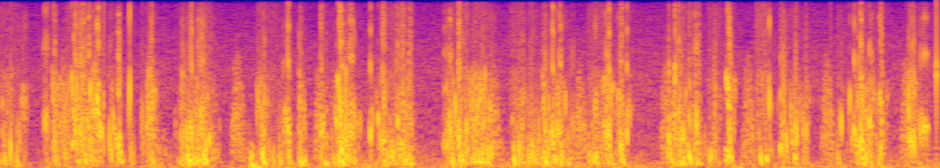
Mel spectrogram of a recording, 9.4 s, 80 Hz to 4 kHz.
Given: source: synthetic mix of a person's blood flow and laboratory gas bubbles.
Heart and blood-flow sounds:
Doppler ultrasound of blood flow; subclavian vein
0.00-0.33 s: bubbles
0.46-1.08 s: bubbles
1.10-1.40 s: bubbles
1.44-1.62 s: bubbles
1.78-2.24 s: bubbles
2.59-3.12 s: bubbles
3.24-3.65 s: bubbles
3.69-4.21 s: bubbles
4.46-5.00 s: bubbles
5.14-5.79 s: bubbles
5.91-6.40 s: bubbles
6.65-7.42 s: bubbles
7.60-7.77 s: bubbles
7.81-8.14 s: bubbles
8.31-8.34 s: bubbles
8.39-8.93 s: bubbles
9.07-9.40 s: bubbles
From the record:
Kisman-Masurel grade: 343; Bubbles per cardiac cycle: rolling drumbeat, 9 or more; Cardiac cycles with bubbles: 100%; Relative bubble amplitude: loud (0.450 to 0.775); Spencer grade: 3 (all of the cardiac periods contain showers or single bubble signals, but not dominating or overriding the cardiac motion signals); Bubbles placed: anywhere in the cardiac cycle

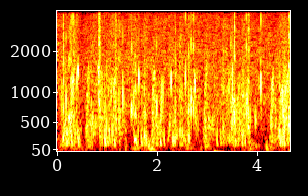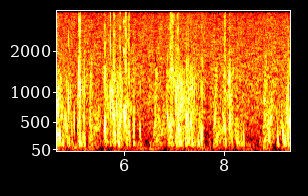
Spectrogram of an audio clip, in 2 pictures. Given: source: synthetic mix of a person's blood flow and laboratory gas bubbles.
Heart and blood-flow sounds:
Doppler ultrasound of blood flow; precordium
0.05-0.49 s: bubbles
0.79-1.35 s: bubbles
1.45-1.83 s: bubbles
1.94-2.18 s: bubbles
2.25-2.85 s: bubbles
3.16-3.89 s: bubbles
3.93-4.00 s: bubbles
4.04-4.13 s: bubbles
4.37-5.25 s: bubbles
5.56-6.35 s: bubbles
6.82-7.61 s: bubbles
7.95-8.44 s: bubbles
8.85-8.95 s: bubbles
9.03-9.33 s: bubbles
From the record:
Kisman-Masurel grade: 444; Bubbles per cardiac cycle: continuous sound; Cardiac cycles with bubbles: 100%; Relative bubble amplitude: maximal (0.775 to 0.999); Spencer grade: 4 (maximum detectable bubble signal sounding continuously throughout systole and diastole of every cardiac period, and overriding the amplitude of the normal cardiac signals); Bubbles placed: only in the low amplitude regions of the cardiac cycle

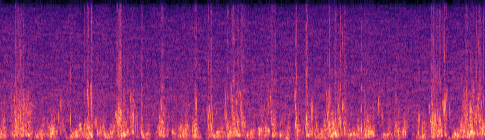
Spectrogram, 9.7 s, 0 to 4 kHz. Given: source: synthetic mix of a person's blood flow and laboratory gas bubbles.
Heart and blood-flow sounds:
Doppler ultrasound of blood flow; precordium
0.00-0.11 s: bubbles
0.18-0.68 s: bubbles
0.91-1.45 s: bubbles
1.66-2.15 s: bubbles
2.27-2.95 s: bubbles
3.12-3.77 s: bubbles
3.84-4.00 s: bubbles
4.12-4.36 s: bubbles
4.47-5.02 s: bubbles
5.14-5.75 s: bubbles
5.86-6.38 s: bubbles
6.48-7.09 s: bubbles
7.18-7.68 s: bubbles
7.87-8.49 s: bubbles
8.55-9.03 s: bubbles
9.23-9.71 s: bubbles
From the record:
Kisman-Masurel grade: 342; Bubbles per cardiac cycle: rolling drumbeat, 9 or more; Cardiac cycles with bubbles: 100%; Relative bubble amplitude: moderate (0.250 to 0.450); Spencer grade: 3 (all of the cardiac periods contain showers or single bubble signals, but not dominating or overriding the cardiac motion signals); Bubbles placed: anywhere in the cardiac cycle

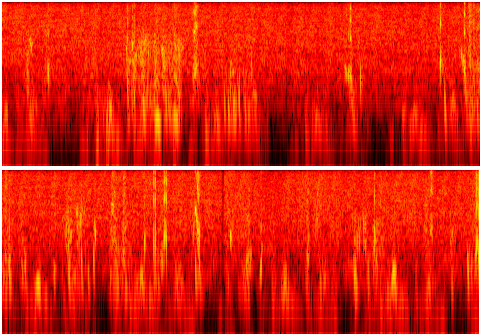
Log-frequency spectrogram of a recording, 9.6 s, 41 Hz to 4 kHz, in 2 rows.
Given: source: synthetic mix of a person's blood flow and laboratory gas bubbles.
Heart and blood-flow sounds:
Doppler ultrasound of blood flow; precordium
0.01-0.07 s: bubbles
0.24-0.32 s: bubbles
0.44-0.50 s: bubbles
1.21-1.86 s: bubbles
1.89-1.98 s: bubbles
2.19-2.53 s: bubbles
3.41-3.65 s: bubbles
4.36-4.53 s: bubbles
4.55-4.91 s: bubbles
4.95-5.06 s: bubbles
5.28-5.33 s: bubbles
5.38-5.75 s: bubbles
5.83-6.05 s: bubbles
6.17-6.46 s: bubbles
6.66-6.81 s: bubbles
7.00-7.30 s: bubbles
7.33-7.42 s: bubbles
7.80-7.87 s: bubbles
8.26-8.56 s: bubbles
9.05-9.10 s: bubbles
9.25-9.32 s: bubbles
9.40-9.56 s: bubbles
From the record:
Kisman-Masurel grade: 242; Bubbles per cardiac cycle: several, 3 to 8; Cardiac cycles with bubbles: 100%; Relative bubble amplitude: moderate (0.250 to 0.450); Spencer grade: 3 (all of the cardiac periods contain showers or single bubble signals, but not dominating or overriding the cardiac motion signals); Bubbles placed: only in the low amplitude regions of the cardiac cycle

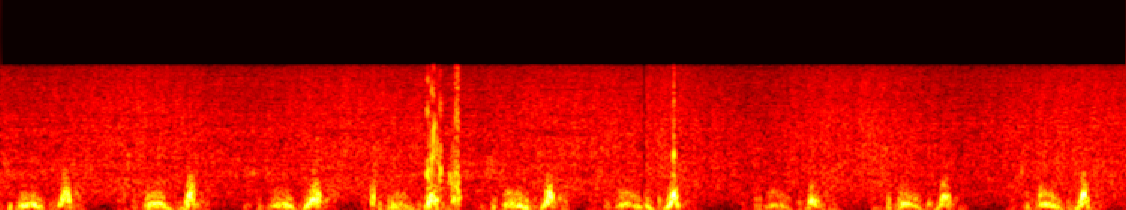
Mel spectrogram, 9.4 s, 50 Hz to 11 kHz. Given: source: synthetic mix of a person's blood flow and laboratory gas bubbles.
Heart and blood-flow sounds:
Doppler ultrasound of blood flow; precordium
3.08-3.14 s: bubbles
3.54-3.69 s: bubbles
3.73-3.84 s: bubbles
From the record:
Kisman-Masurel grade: 123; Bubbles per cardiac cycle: 1 to 2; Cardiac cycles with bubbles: 10 to 50%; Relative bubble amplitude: loud (0.450 to 0.775); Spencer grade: 2 (many but less than half of the cardiac periods contain bubble signals, singularly or in groups); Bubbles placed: anywhere in the cardiac cycle

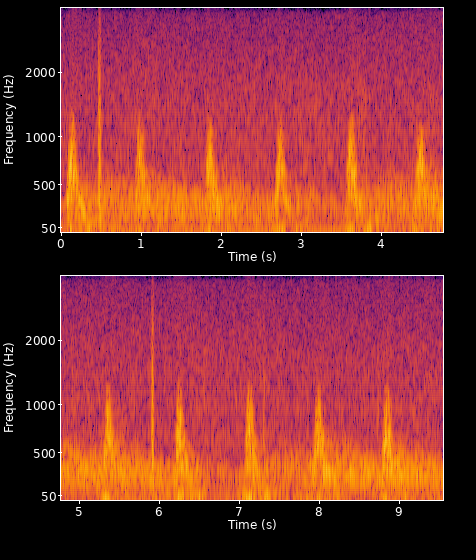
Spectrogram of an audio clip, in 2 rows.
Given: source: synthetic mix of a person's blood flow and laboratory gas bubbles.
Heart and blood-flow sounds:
Doppler ultrasound of blood flow; subclavian vein
no bubbles
From the record:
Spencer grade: 0 (complete lack of bubble signals)

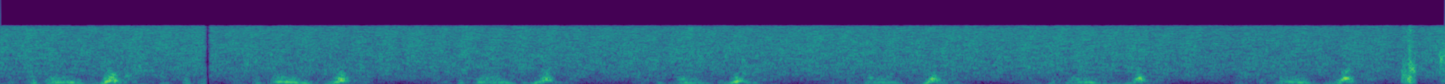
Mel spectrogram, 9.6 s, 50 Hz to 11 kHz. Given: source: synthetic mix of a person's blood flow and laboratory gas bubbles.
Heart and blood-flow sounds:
Doppler ultrasound of blood flow; precordium
9.34-9.45 s: bubbles
9.59-9.64 s: bubbles
From the record:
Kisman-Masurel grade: 213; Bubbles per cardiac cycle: several, 3 to 8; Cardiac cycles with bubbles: 1 to 10%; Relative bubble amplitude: loud (0.450 to 0.775); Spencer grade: 1 (occasional bubble signal discernible with the cardiac motion signal, with majority of cardiac periods free of bubbles); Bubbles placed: only in the low amplitude regions of the cardiac cycle

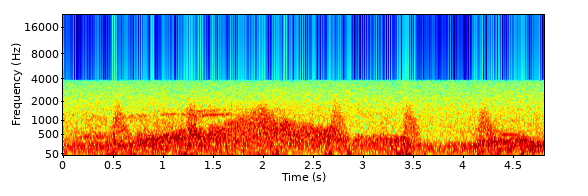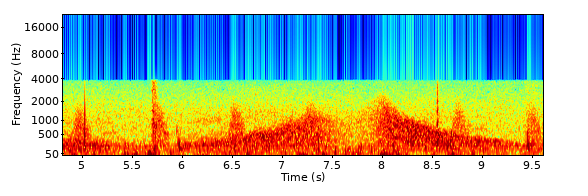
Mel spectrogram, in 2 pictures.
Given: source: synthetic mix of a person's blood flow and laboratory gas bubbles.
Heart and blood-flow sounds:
Doppler ultrasound of blood flow; subclavian vein
3.39-3.44 s: bubbles
5.68-5.77 s: bubbles
5.90-6.01 s: bubbles
8.51-8.61 s: bubbles
9.41-9.55 s: bubbles
From the record:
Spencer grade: 2 (many but less than half of the cardiac periods contain bubble signals, singularly or in groups); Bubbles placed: anywhere in the cardiac cycle

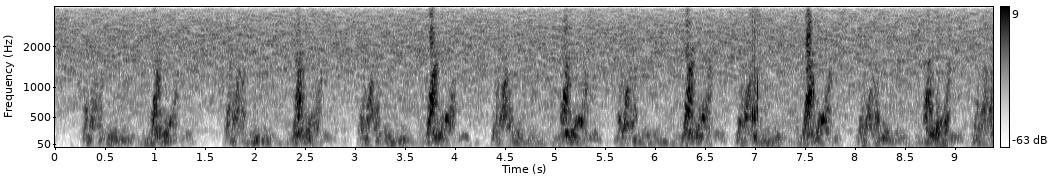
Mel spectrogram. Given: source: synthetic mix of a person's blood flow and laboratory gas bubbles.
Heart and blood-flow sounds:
Doppler ultrasound of blood flow; precordium
6.93-7.06 s: bubbles
From the record:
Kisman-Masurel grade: 122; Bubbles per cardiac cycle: 1 to 2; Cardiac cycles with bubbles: 10 to 50%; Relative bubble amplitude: moderate (0.250 to 0.450); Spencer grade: 2 (many but less than half of the cardiac periods contain bubble signals, singularly or in groups); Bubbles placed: only in the low amplitude regions of the cardiac cycle

